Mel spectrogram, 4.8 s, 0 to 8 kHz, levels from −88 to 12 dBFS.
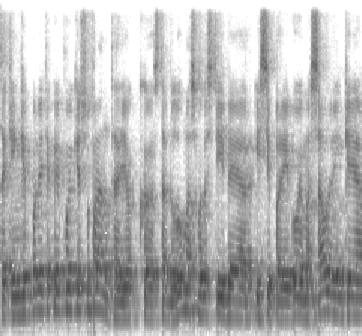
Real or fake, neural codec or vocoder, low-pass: real; none; 7.2 kHz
